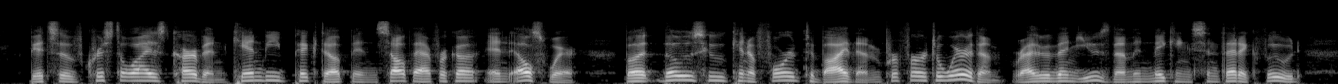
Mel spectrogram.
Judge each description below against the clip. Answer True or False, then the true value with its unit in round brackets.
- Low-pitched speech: False (155 Hz)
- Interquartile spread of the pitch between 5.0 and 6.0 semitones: True (5.6 semitones)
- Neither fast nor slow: True (150 wpm)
